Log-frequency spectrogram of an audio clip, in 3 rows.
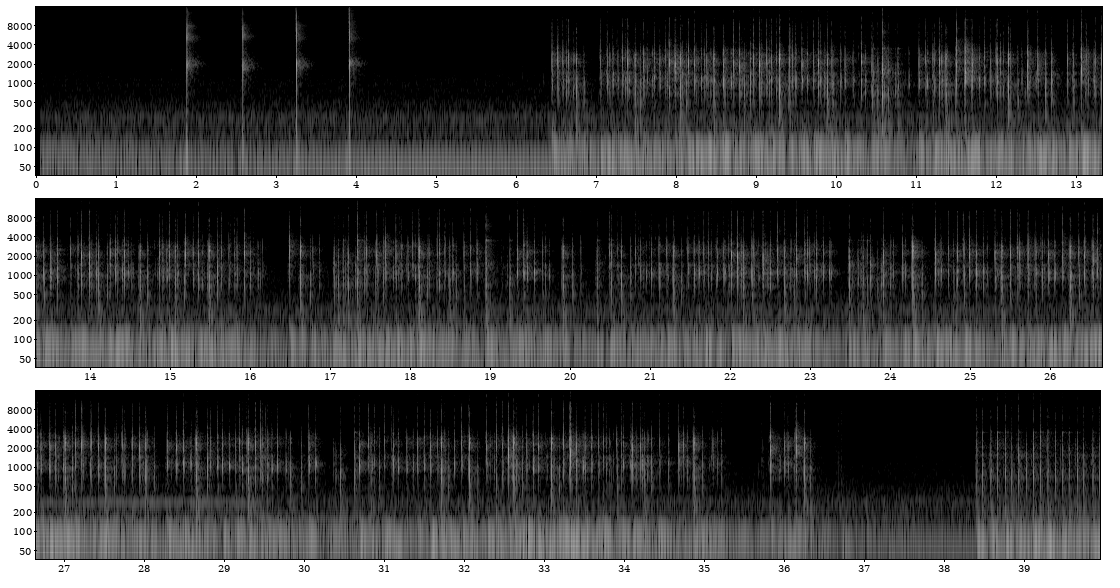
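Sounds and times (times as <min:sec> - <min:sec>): fast mechanical keyboard typing: 0:06.4 - 0:36.4, 0:38.4 - 0:39.9.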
